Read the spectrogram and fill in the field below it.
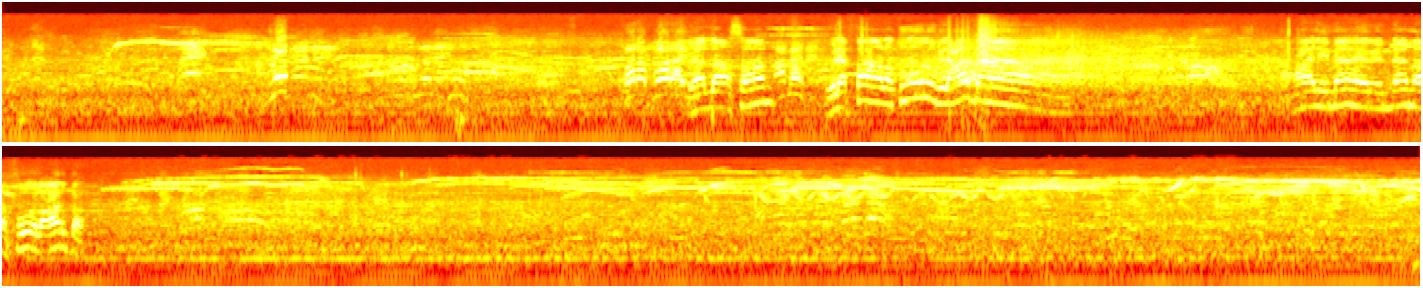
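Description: A large crowd murmurs and cheers far off in an open stadium.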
